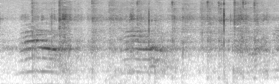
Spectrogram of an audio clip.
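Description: Players' voices calling out across the field in two short bursts, with a few faint sharp clicks between them.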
